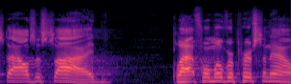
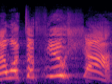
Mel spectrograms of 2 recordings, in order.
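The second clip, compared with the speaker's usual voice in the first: put-on yelling, higher and louder; 9 semitones higher, 11 dB louder than usual. Acting out what a group of men shouted in a fight, retelling a yell. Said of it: "I don't think I do a good Russian accent".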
